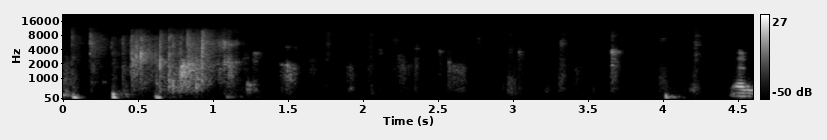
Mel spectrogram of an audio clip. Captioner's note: applause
